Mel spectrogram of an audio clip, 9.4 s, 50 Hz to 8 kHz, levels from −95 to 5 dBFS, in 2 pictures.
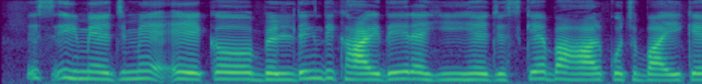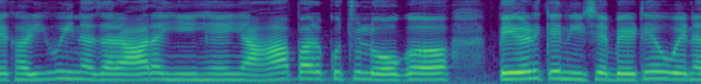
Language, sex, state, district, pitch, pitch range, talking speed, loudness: Hindi, female, Uttar Pradesh, Budaun, 220 Hz, 210-235 Hz, 205 wpm, -24 LUFS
